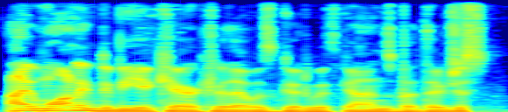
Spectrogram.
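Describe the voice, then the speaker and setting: A man's voice: lowish voice, expressive, fast. A man streaming a video game, chatting casually and joking with viewers while he plays. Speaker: gaming streamer. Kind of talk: casual gameplay commentary.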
